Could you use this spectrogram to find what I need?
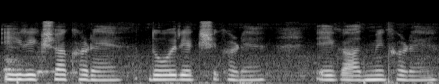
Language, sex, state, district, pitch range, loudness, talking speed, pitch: Hindi, female, Haryana, Jhajjar, 205-225 Hz, -15 LUFS, 165 wpm, 215 Hz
